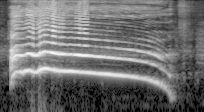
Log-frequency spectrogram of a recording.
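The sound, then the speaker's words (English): A person imitates a wolf howl: one long, loud, sustained wavering note lasting over two seconds, sliding gradually downward before breaking off at the end. “I don't know how wolves do wolves.”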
